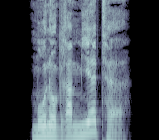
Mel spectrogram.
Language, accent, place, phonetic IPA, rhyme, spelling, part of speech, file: German, Germany, Berlin, [monoɡʁaˈmiːɐ̯tə], -iːɐ̯tə, monogrammierte, adjective / verb, De-monogrammierte.ogg
- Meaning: inflection of monogrammieren: 1. first/third-person singular preterite 2. first/third-person singular subjunctive II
